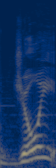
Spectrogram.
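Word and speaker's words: YoY: good interactive Dark Ride YY or Joy apparently as it's pronounced which I wasn't aware of over at wabby Holland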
